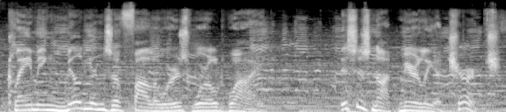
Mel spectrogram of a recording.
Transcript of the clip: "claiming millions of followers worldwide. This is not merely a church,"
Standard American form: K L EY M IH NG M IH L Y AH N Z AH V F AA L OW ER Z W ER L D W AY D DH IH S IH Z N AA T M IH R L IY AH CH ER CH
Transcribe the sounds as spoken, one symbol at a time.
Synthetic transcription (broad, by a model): K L EY M IH NG M IH L Y AH N Z AH V F AA L OW ER Z W ER L D W AY D DH IH S IH Z N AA T M IH R L IY AH CH ER CH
